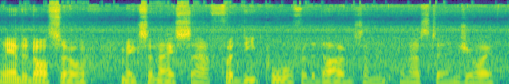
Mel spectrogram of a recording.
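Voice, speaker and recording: A man speaks in a fairly low voice at a moderate pace. His intonation stays fairly even. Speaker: camping vlogger. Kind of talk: casual vlog narration. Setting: outdoors. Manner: soft-spoken.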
